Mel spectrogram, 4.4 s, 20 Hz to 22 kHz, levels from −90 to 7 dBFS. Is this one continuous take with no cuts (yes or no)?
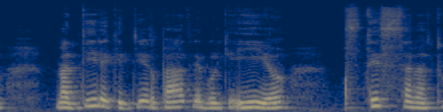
no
